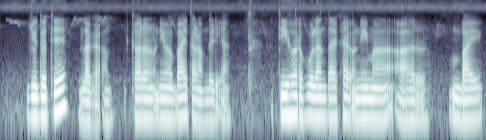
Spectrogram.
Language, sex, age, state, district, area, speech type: Santali, male, 18-30, West Bengal, Birbhum, rural, spontaneous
